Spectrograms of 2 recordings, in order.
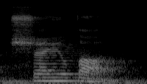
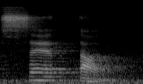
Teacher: Jadi mengucapkan syaitan itu menggunakan huruf sya, syaitan, bukan setan, bukan sin tapi sya.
